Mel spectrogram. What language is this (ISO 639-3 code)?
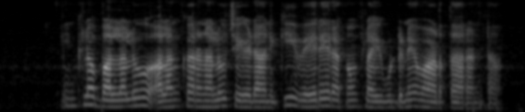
tel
